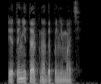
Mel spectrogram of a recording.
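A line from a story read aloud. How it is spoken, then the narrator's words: Quiet, reluctant. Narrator (Russian): тихо и как бы нехотя ответил князь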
